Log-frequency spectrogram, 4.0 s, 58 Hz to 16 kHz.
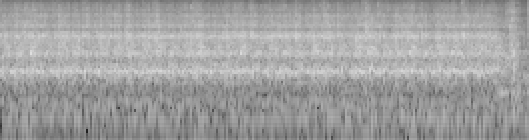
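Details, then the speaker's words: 1940s Dodge army truck sitting 30+ years, 6-volt system, starter commutator cleaned, coil wire replaced and coil tested good: even starter cranking about four beats a second with no firing, no spark; owner suspects the old plug wires. "But I'm still having the spark issue. Replaced the coil wire. Coil I have tested, it is good."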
